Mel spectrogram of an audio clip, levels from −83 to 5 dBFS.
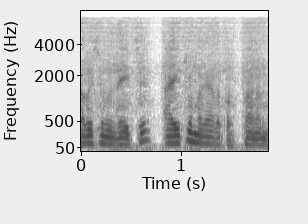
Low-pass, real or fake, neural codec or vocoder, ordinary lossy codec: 7.2 kHz; fake; vocoder, 22.05 kHz, 80 mel bands, Vocos; AAC, 48 kbps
